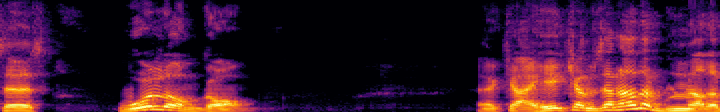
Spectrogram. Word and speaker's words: Wollongong: actually spelled as long gong but it's actually pronounced as wolongong okay here comes another another brain teaser from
